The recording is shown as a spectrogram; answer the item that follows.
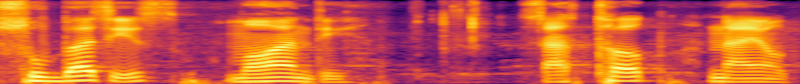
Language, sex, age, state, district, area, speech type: Odia, male, 18-30, Odisha, Cuttack, urban, spontaneous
